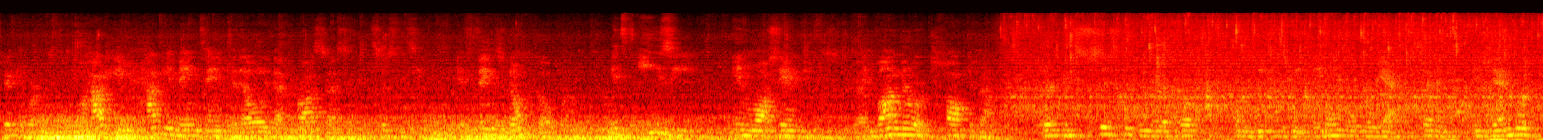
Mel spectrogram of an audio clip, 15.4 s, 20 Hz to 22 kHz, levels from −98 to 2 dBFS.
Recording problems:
off-mic speech; far
room echo; slight; dies away in 0.4 s
rain or running water; very loud; throughout; 3 dB above the speech

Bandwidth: 14.5 kHz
